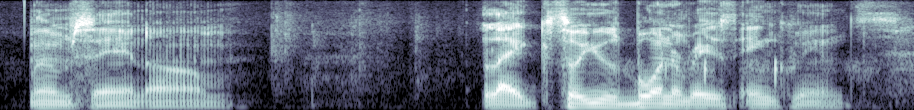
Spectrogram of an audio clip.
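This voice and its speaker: With a New York accent, a man speaks at a very deep, low pitch. His pace is moderate and his intonation lively. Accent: New York City. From New York City (Brooklyn). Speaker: podcast host. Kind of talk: casual interview. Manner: casual, slangy.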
